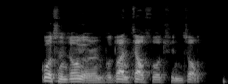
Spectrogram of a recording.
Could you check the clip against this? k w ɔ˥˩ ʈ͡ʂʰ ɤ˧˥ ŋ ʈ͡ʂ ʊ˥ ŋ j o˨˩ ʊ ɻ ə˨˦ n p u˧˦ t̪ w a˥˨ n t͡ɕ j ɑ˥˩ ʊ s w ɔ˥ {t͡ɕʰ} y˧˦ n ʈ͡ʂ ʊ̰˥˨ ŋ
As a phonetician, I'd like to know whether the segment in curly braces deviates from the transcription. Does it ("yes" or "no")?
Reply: no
